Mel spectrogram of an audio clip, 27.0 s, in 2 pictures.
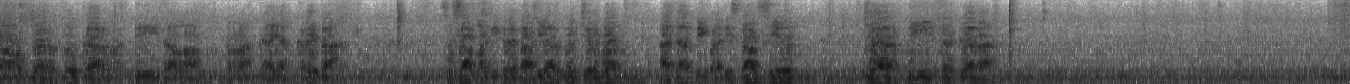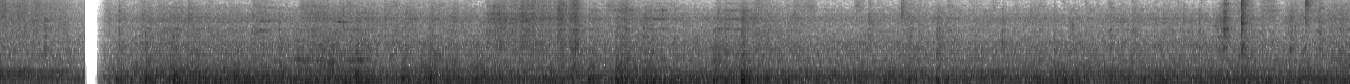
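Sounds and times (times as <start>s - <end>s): train rumbling: 0.0s - 27.0s.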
